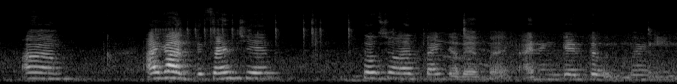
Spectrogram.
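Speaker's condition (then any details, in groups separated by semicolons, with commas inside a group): Cerebral palsy; spastic quadriplegic, wheelchair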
